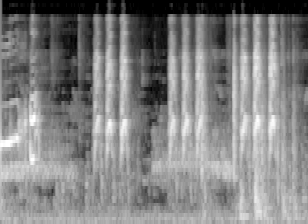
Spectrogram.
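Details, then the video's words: Jenggot Dewa white-rumped shama giving short sliding whistles followed by groups of harsh, scratchy clipped notes repeated at a quick even pace, fairly quiet overall. "pesona AURA MURAI BATU JENGGOT DEWA fighter abis Batuk Koral, Muntah beling murai bisu ngikut nYaut"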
